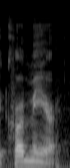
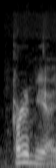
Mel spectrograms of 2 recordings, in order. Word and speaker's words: Crimea: was talking about uh the Crimeira uh and I always know I pronounced that wrong. Uh Crimea. Yeah, Crimea. You're right.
